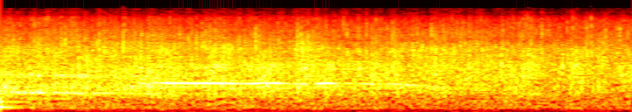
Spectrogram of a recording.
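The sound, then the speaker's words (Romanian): Steady applause from an audience in Iași, clapping for the girls, a dense crackle of many hands clapping at once that holds at an even, fairly loud level for a few seconds. “Aplauze pentru fete.”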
